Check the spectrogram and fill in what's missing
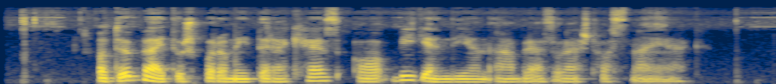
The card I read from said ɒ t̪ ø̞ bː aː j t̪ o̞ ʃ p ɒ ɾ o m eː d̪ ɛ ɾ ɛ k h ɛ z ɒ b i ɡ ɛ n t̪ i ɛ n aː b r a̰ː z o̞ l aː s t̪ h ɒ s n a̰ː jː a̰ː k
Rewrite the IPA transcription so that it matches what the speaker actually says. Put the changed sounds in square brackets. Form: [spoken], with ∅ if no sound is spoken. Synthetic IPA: ɒ t̪ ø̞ bː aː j t̪ o̞ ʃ p ɒ ɾ [ɒ] m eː [t̪] ɛ ɾ ɛ k h ɛ z ɒ b i ɡ ɛ n [d̪] i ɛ n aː b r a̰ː z o̞ l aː [ʃ] t̪ h ɒ s n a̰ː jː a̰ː k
